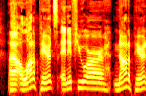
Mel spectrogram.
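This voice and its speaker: Here a man talks at a moderate pace in a Texan accent. The recording is very clean, with a silent background. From Texas/Oklahoma. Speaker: pastor. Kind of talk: sermon.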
